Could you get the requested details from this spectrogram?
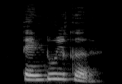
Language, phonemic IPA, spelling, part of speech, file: Marathi, /t̪eɳ.ɖul.kəɾ/, तेंडुलकर, proper noun, LL-Q1571 (mar)-तेंडुलकर.wav
- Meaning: a surname, equivalent to English Tendulkar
